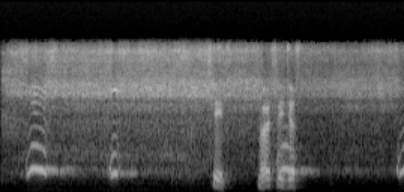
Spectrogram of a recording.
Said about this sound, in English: So you can actually hear this is the call of the Cape Eagle Owl.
